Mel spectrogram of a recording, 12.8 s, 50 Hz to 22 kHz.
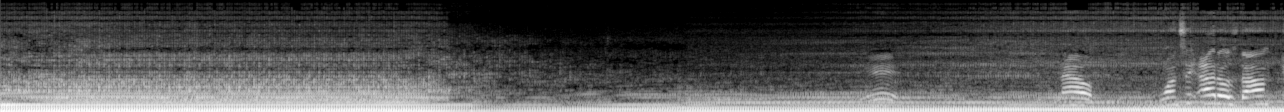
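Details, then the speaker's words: Audi A3 8P 2.0T TFSI after replacing the PCV valve/oil separator: once the revs drop, a steady, even idle with no whistle or hiss. The earlier whistling is gone, though the check engine light is still on. "it sounds that I don't hear the little a little whistling son I used to hear from that anymore"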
